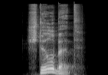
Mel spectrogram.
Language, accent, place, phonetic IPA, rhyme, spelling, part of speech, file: German, Germany, Berlin, [ˈʃtʏʁbət], -ʏʁbət, stürbet, verb, De-stürbet.ogg
- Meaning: second-person plural subjunctive II of sterben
